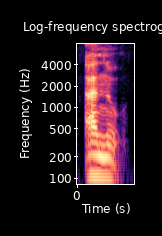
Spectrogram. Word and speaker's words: Hanau: Hanau se prononce Hanau, c'est comme ah non.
